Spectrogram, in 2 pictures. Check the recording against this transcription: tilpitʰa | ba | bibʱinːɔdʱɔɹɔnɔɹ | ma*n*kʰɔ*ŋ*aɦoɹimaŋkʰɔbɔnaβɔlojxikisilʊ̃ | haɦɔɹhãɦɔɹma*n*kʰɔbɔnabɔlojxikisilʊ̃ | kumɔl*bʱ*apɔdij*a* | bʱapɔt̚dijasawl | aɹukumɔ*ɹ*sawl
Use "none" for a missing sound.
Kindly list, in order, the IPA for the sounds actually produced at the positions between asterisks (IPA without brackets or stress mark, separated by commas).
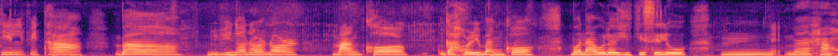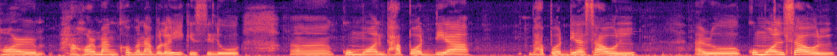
ŋ, ɡ, ŋ, bʱ, a, l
